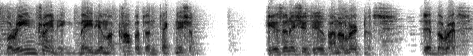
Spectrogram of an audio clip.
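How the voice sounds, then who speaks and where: An American man narrates a vintage military training film with lively, varied intonation. The script is read formally as 1960s narration. The soundtrack is muffled, with music behind him. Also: fairly low pitch, moderate pace.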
